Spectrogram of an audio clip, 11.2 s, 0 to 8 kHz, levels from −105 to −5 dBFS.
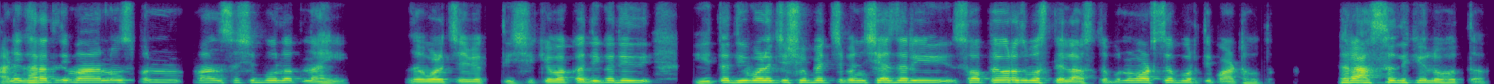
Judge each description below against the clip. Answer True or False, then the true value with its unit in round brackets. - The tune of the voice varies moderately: False (2.3 semitones)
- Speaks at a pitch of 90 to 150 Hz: False (175 Hz)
